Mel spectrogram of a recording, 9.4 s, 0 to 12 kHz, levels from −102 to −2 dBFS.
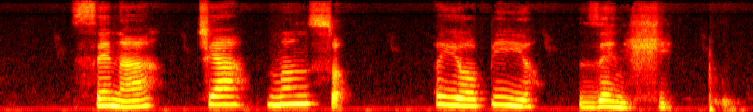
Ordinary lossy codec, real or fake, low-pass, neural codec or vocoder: Opus, 24 kbps; real; 10.8 kHz; none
